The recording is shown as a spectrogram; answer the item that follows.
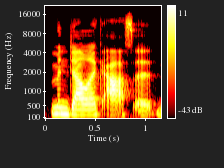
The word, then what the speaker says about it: mandelic acid: I want to talk a little bit more about mandelic acid.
